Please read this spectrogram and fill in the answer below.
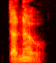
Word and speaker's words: dunno: This is a contraction of don't know. The t in don't gets dropped and the 2 words join together to become dunno.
